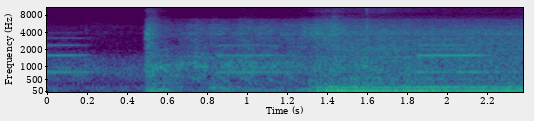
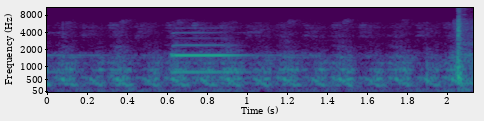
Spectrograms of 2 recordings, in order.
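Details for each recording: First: 2013 Kia Rio in cold weather (about 20-something degrees outside), after fixing a crank-no-start caused by the ECM blocking fuel-pump power (broken pins suspected) and priming the pump: a brief crank catches quickly into a steady, even idle, a normal start. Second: 2013 Kia Rio in 20-something-degree cold cranks quickly and evenly but never fires. Owner suspects no power reaching the fuel pump, possibly the ECM blocking it through a relay.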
